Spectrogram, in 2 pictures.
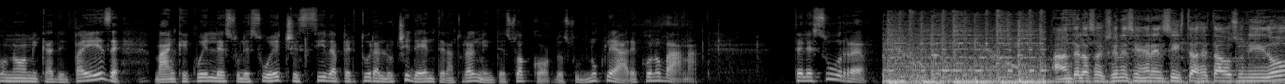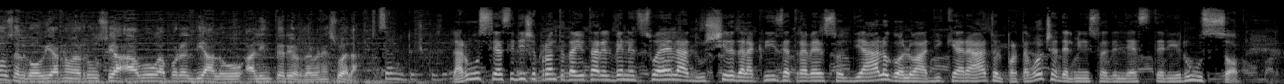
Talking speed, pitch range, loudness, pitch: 150 wpm, 135-175 Hz, -24 LUFS, 155 Hz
